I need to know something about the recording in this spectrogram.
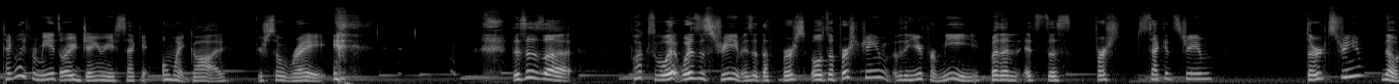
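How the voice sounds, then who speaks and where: A young woman chats with her stream audience, a bit stuffed-up and low on energy. She rambles from story to story and giggles often, her voice sitting at an ordinary middle pitch. Soft music plays faintly behind her. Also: expressive, moderate pace. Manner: rambling, giggly, chatty with viewers. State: congested. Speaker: VTuber streamer. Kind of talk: casual livestream chat.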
